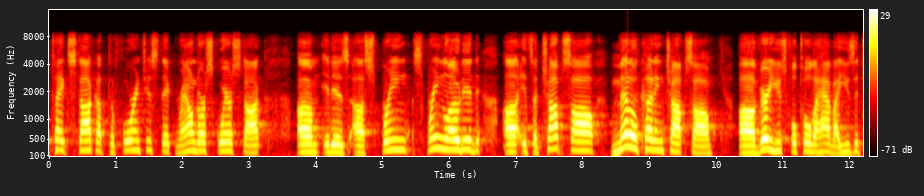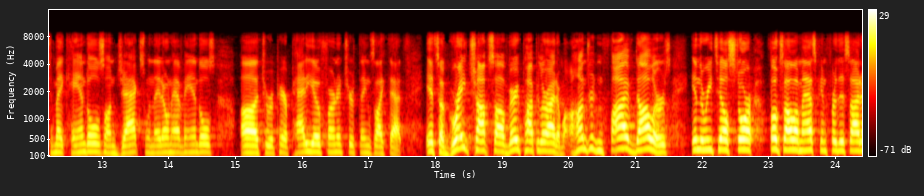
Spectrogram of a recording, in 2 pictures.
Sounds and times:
Speech: 0.0s - 24.4s.

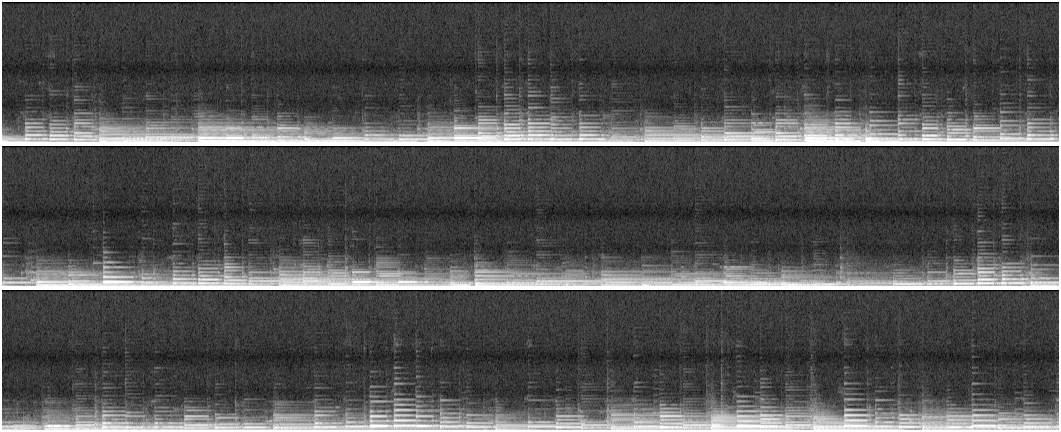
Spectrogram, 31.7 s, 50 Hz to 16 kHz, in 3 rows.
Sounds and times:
Guitar: 0.0s - 31.7s.

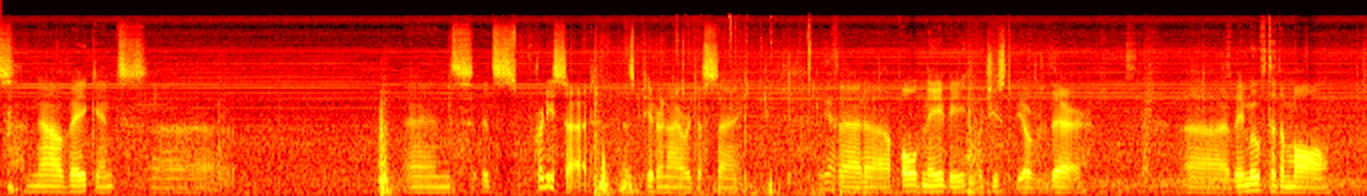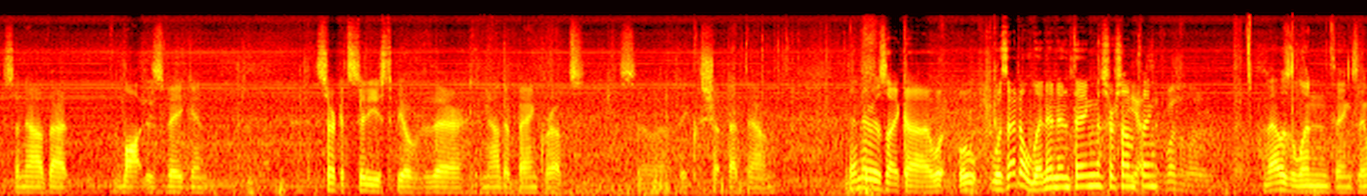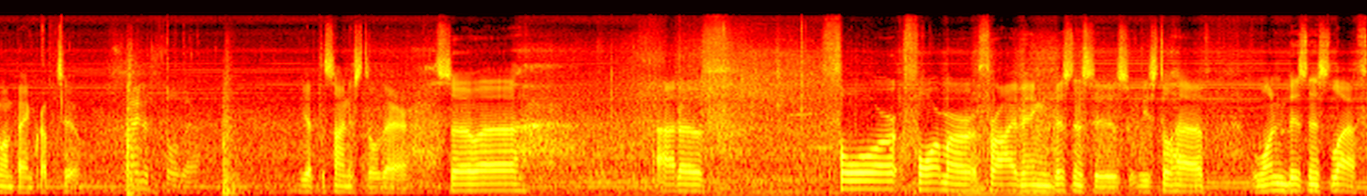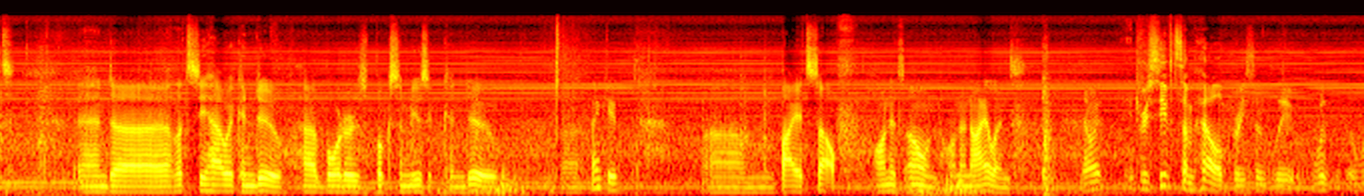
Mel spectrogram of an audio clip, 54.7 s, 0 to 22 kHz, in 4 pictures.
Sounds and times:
Speech: 0.0s - 2.3s, 4.0s - 7.5s, 8.1s - 15.8s, 16.7s - 21.4s, 22.1s - 29.4s, 30.3s - 32.7s, 33.8s - 34.6s, 35.6s - 46.0s, 46.6s - 47.2s, 48.0s - 54.6s
Car: 0.0s - 54.6s
Outside, urban or manmade: 0.0s - 54.6s.

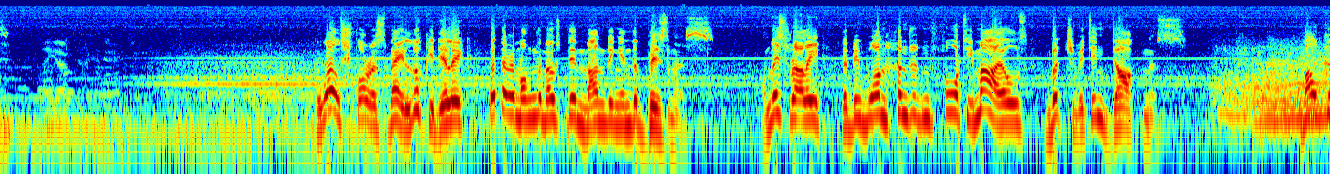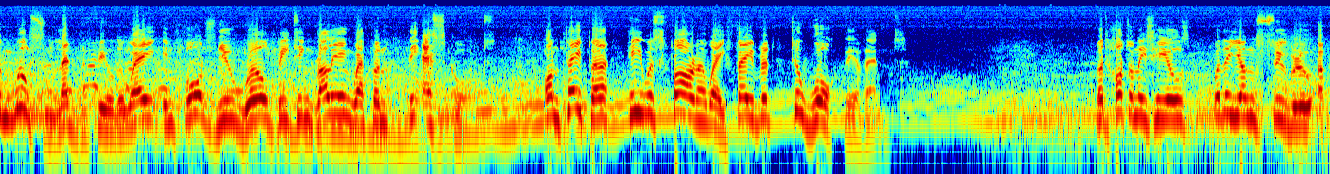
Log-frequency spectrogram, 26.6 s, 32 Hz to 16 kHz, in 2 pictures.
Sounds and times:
Speech: 3.2s - 11.8s, 13.0s - 18.2s, 18.8s - 22.4s, 24.3s - 26.6s
Accelerating, revving, vroom: 12.1s - 26.6s.

